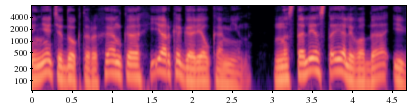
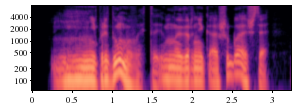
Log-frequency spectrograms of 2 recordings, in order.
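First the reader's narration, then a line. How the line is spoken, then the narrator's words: Muttered. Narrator (Russian): пробормотал Рикард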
